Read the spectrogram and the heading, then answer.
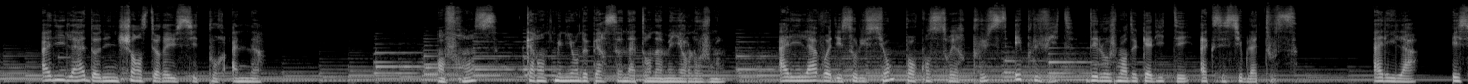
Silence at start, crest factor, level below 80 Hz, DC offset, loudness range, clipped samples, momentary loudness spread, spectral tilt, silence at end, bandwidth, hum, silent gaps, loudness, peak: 0 s; 18 dB; -58 dBFS; under 0.1%; 4 LU; under 0.1%; 10 LU; -5.5 dB/octave; 0 s; 17 kHz; none; none; -25 LUFS; -8 dBFS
